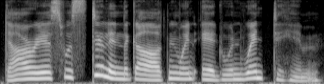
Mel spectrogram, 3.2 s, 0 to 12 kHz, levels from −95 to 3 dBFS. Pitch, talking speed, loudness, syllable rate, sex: 215 Hz, 205 wpm, -16 LUFS, 4.6 syllables/s, female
